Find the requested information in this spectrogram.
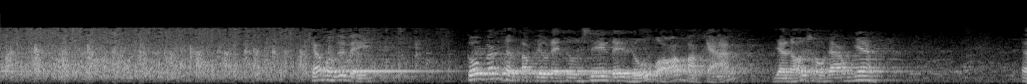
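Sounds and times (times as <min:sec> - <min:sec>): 
crowd applauding loudly: 0:00.0 - 0:04.5
speech: 0:03.1 - 0:03.8, 0:04.7 - 0:08.9.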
